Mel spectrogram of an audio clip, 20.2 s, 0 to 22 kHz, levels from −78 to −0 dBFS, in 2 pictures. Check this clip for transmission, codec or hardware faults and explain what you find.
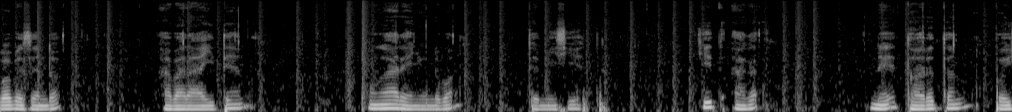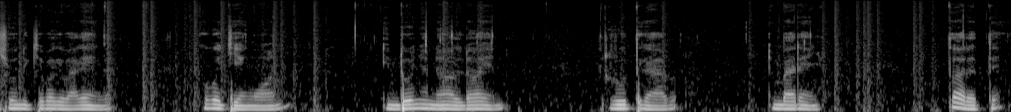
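One processing fault runs through the whole speech clip: overdone noise removal. From start to end, the noise reduction is set far too aggressively. Frequency bands close to its noise estimate are pulled down hard or gated off entirely, so the background collapses to near silence flecked with twinkling artefacts, and the quieter components of the voice are stripped away.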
